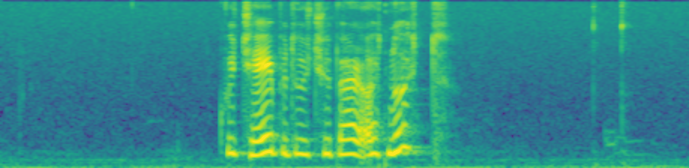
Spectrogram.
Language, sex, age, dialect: Faroese, female, 36-60, Norðuroyggjar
